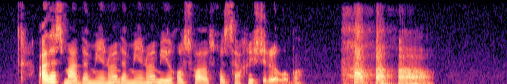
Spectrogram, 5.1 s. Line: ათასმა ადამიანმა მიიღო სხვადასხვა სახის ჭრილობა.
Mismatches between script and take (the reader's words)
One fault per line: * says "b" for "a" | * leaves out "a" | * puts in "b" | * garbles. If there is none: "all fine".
* puts in "ადამიანმა"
